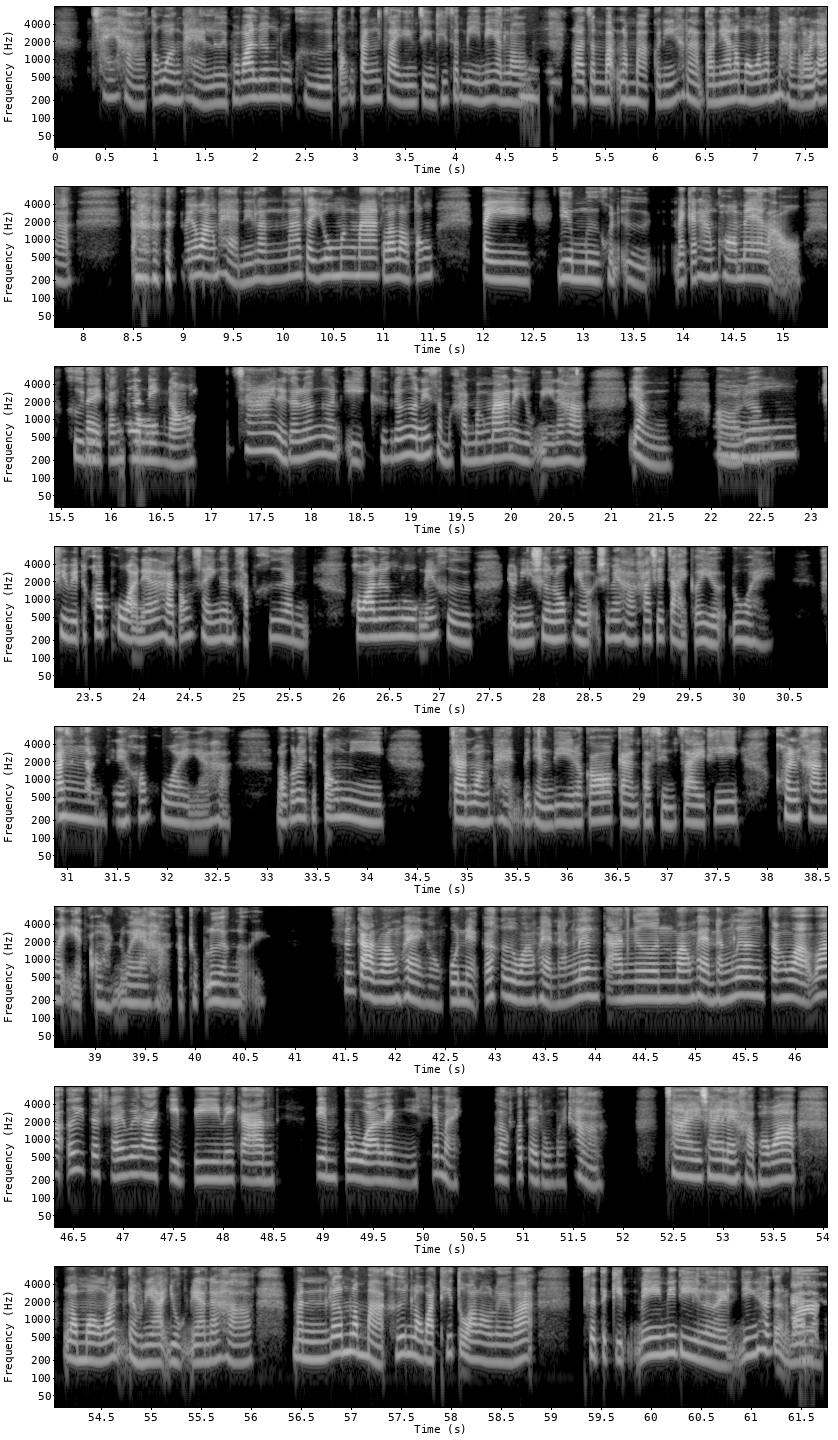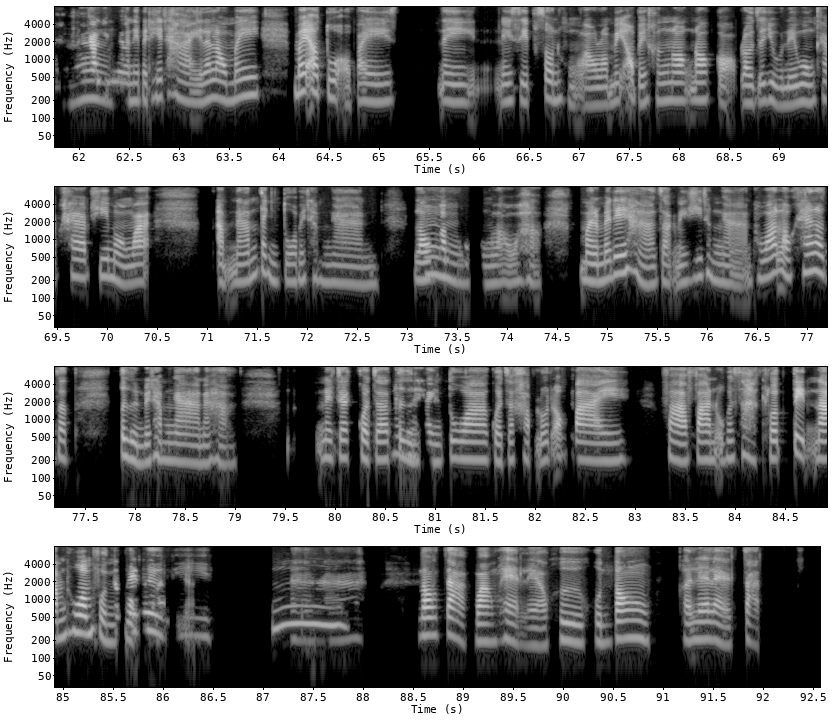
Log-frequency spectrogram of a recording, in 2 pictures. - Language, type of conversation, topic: Thai, podcast, คุณมีวิธีหาความสมดุลระหว่างงานกับครอบครัวอย่างไร?
- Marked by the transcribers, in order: chuckle; tapping; other background noise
